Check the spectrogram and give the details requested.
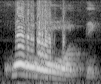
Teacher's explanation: наголос падає на перший склад на звук о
